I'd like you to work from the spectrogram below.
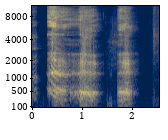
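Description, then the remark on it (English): A loud burp rolls out in a long, gravelly stretch, followed after a brief pause by a second shorter burp, with no talking over them. “Man, it's so funny to burp during this. I love that I'm burping during this.”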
